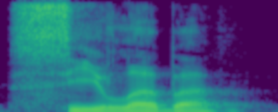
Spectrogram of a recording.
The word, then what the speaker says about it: sílaba: Em certas palavras, a sílaba tónica pode ser a antepenúltima, como em sílaba, ou a última, como em café ou aqui.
